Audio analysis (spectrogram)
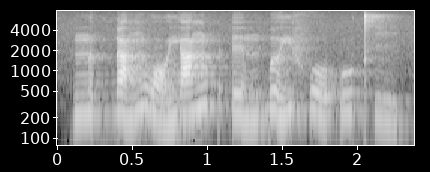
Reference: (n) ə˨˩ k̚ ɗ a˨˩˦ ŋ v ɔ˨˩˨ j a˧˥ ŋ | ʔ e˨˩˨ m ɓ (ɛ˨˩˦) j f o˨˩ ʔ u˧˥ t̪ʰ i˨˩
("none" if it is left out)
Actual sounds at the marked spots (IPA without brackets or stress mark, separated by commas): n, ə˨˩˦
